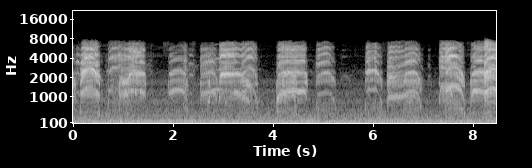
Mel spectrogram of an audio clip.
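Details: Red-billed gulls calling at 6:27 AM near a royal albatross they are annoying, on a live nest camera in Dunedin, New Zealand: loud harsh squawks in quick bursts, often in runs of several, with a low steady rumble beneath.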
